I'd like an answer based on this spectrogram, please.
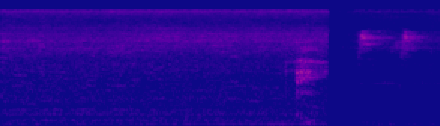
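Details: Asiatic honey bees (Apis cerana) in a queenless colony, given a donor comb holding a queen pupa: a steady low droning hum with layered tones, cutting off abruptly after about two seconds into a quieter background.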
